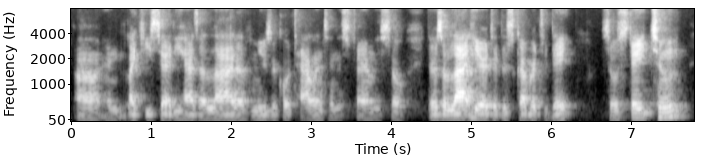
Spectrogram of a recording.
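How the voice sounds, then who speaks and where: A man's voice: sits low, normal speed. A man hosting a live online talk show, interviewing a guest and chatting casually to viewers. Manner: relaxed, conversational, filling time to camera.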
